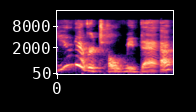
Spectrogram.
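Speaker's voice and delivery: ordinary delivery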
